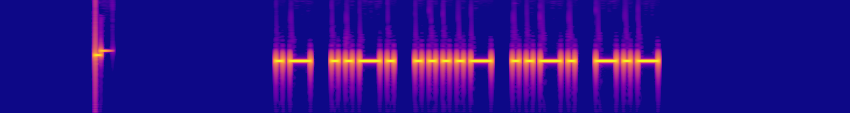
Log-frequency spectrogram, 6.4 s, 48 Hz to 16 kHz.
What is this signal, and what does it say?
Morse code, heard as a keyed tone, about 22 wpm, 700 Hz. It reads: AF4FK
